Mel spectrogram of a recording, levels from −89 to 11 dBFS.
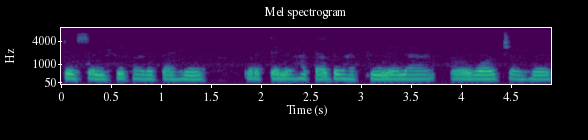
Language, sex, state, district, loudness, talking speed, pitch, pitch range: Marathi, female, Karnataka, Belgaum, -30 LUFS, 110 wpm, 185 Hz, 175-190 Hz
